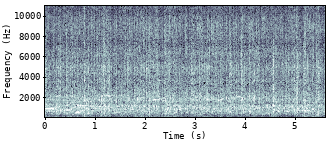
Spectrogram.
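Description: Many toy firework fountains going off at once, shooting sparks and giving a dense, unbroken crackle of rapid pops.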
